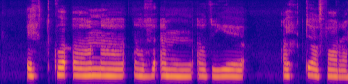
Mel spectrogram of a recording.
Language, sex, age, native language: Icelandic, male, 12, Icelandic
